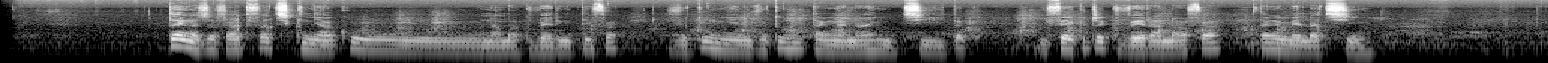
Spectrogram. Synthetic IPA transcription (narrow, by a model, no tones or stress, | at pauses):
t̪eŋəzavad̪i̥fat͡si̥kʲiniakʰu | namakuveɾiŋit̪efa | vot̪uɦŋenvot̪uɦnit̪aŋanainit͡siit̪ak | ifekiʈ͡ʂəkuveɾanafat̪eŋəmelat͡siɲi̥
